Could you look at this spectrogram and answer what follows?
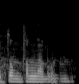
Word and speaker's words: Tom van Lamoen: Is it proper pronunciation? I can imagine a lot of... Yeah, Tom van Lamoen.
